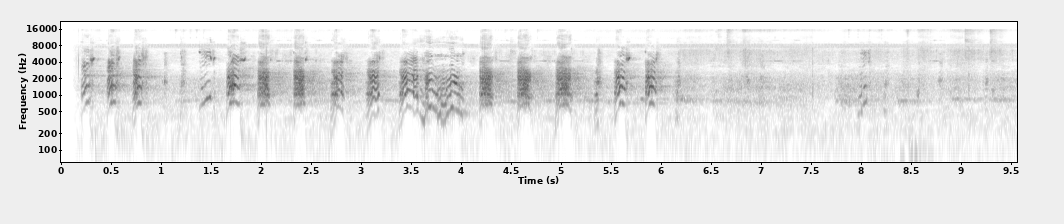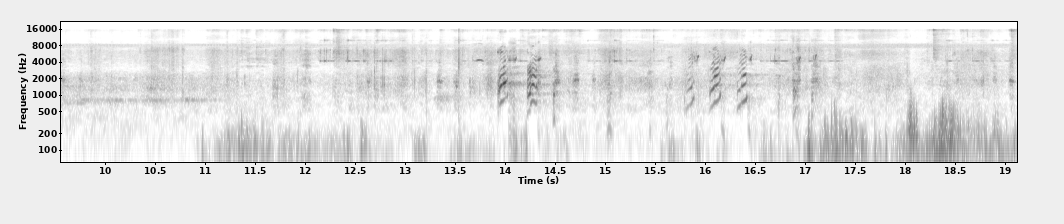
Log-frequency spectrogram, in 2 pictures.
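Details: Dark sable German Shepherd pup barking: a rapid run of high, sharp yaps at about three a second for six seconds, then quieter scattered yelps with rustling and low thumping sounds.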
